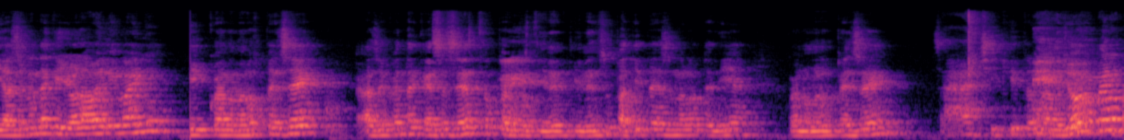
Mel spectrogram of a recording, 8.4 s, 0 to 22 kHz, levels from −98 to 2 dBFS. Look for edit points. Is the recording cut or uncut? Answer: cut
